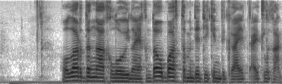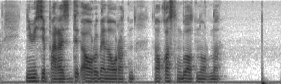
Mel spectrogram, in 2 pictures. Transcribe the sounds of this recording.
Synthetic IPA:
wo̞lˠɑɾd̪əɴɑqəlˠwo̞jənɑjɑqənd̪ɑwbɑst̪əmɪnd̪e̞t̪e̞kʲe̞nd̪ɪɡʲɪɑ̰jt̪əlˠʁɑ̰nː | e̞me̞se̞pʰaɾazit̪ːɪkɑwɾo̞mʲijɑnɑwɾɑt̪ənːɑwqɑst̪əɴbo̞lˠɑt̪ənwo̞ɾənə

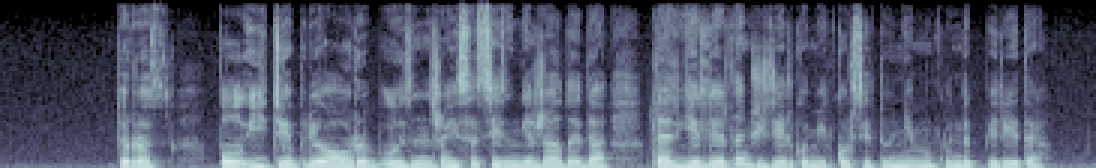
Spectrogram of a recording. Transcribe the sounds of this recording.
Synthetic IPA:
d̪̥ʊɾəs | b̥ʊlˠʏjd̪e̞bɪɾewɑwəɾəpwɵzɪnʒɑjsəzse̞zɪŋɡʲenʒɑʁd̪ɑjd̪ɑd̪̥æɾɪɡʲe̞ɾle̞ɾd̪ɪŋʒe̞d̪e̞lkʲʰɵme̞kʲʰːɵɾse̞t̪uɪne̞mʏmkʲɪnd̪ɪk̚be̞ɾe̞d̪ɪ

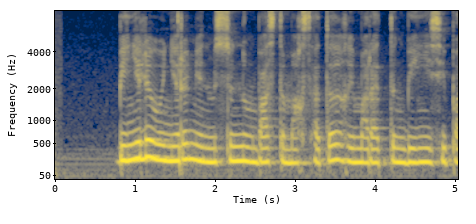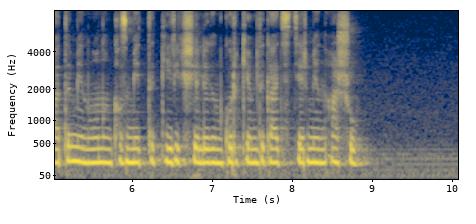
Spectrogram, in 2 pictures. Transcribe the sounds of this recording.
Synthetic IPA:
be̞ne̞lɪwɵne̞ɾɪme̞nmʏsɪnːɪŋbɑst̪əmɑqsɑt̪əʁijmɑɾɑt̪ːəɴbe̞jnesijpɑt̪əme̞nwo̞nəɴqʰəzme̞t̪ːɪkje̞ɾe̞kʃe̞lɪɡʲɪŋkʲʰɵɾkʲe̞md̪ɪkæd̪ɪ̥st̪e̞ɾme̞nɑʃu

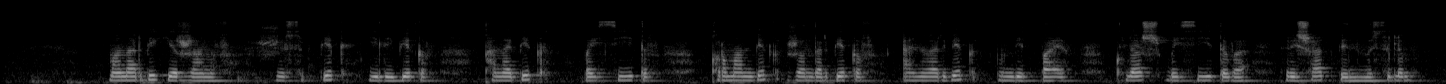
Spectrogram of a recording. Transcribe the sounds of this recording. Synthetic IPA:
mɑnɑɾbe̞kje̞ɾʒɑno̞fʒ̥ɵsɪpːe̞kjelebe̞kofqʰɑnɑbe̞k | b̥ɑjsijt̪o̞fqʰʊɾmɑnbe̞kʒɑnd̪ɑɾbe̞ko̞fænuæɾbe̞kʊmbe̞t̪̚bɑje̞fkʲʰʏlæʃbɑjsijt̪ovɑriʃɑt̪̚pe̞nmʏsɪlɪm

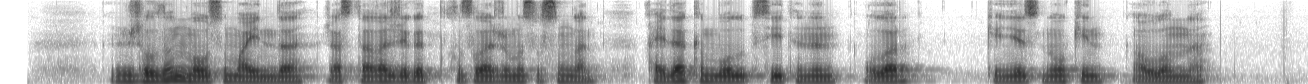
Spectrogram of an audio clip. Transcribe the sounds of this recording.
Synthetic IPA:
ʒəlˠd̪əɴmɑwsəmɑjənd̪ɑʒ̥ɑst̪ɑʁəʒɪɡʲɪt̪̚qʰəzʁɑʒʊməsʊsəɴʁɑɴ | qʰɑjd̪ɑkʲʰɪmbo̞lˠəpɪ̥st̪e̞jt̪ɪnɪnwo̰lˠɑɾ | kʲʰe̞ŋe̞snokʲinɑ̰wlˠənɑ

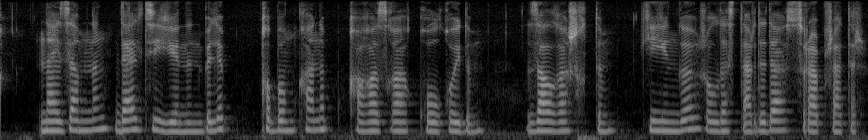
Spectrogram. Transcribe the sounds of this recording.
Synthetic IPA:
nɑjzɑmnəɴd̪æld̪eɡʲe̞nɪnbɪlɪp̚ | qʰəbəmqʰɑnəp̚qʰɑʁɑzʁɑqʰo̞lˠqʰo̞jd̪əm | zɑlˠʁɑʃə̥qt̪əm | kʲʰejɪŋɡʲɪʒo̞lˠd̪ɑst̪ɑɾd̪əd̪ɑsʊɾɑpʒ̥ɑt̪əɾ

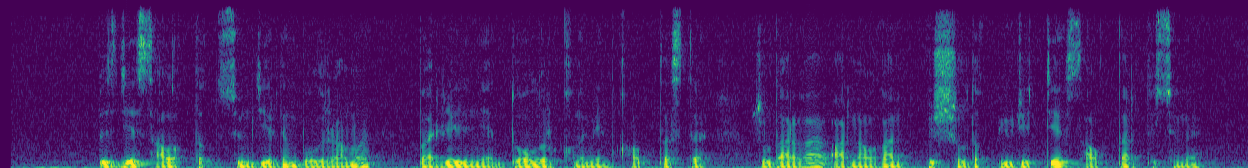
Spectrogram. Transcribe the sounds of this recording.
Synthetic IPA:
b̥ɪzd̪e̞sɑlˠəq̚t̪əq̚t̪ʰʏ̥sɪmd̪e̞ɾd̪ɪŋbo̞lˠʒɑmə | baɾe̞lɪne̞d̪o̞lˠːəɾqʰʊnəme̞ɴqʰɑlˠəp̚t̪ʰɑst̪ə | ʒ̥əlˠd̪ɑɾʁɑɑ̰ɾnɑlˠʁɑnʏʃʒ̥əlˠd̪əq̚bjuwʒe̞t̪ːe̞sɑlˠəq̚t̪ɑɾt̪ʰʏsɪmɪ

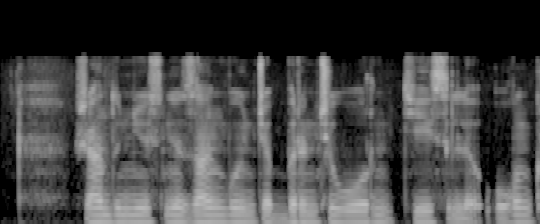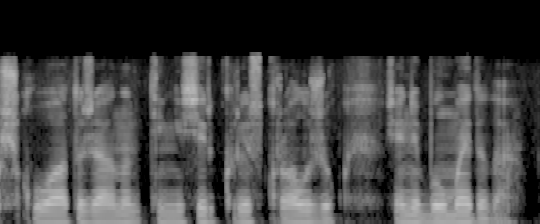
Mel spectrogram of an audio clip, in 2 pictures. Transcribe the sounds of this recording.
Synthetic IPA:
ʒ̥ɑnd̪ʏnije̞sɪne̞zɑɴbo̞jənʃɑbɪɾɪnʃɪwo̞ɾənt̪ʰijesɪlɪ̰wo̞ʁɑŋkʲʰʏ̥ʃqʰuwɑt̪əʒɑʁənɑnt̪ʰe̞ŋeʃe̞ɾkʲʰʏɾe̞sqʰʊɾɑlˠəʒo̞qʒ̥æne̞bo̞lˠmɑjd̪əd̪ɑ̰

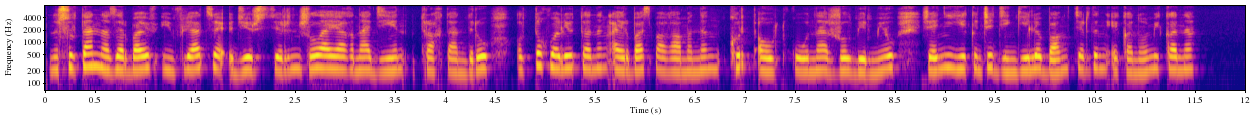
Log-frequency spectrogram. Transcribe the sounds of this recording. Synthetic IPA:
nʊɾsʊlˠt̪ɑnːɑzɑɾbaje̞finflʲat̪sɨjaʔʏd̪e̞ɾɪst̪e̞ɾɪnʒəlˠɑjɑʁənɑd̪e̞jɪnt̪ʰʊɾɑqt̪ɑnd̪əɾuʊlˠt̪ːəqvalʲjut̪anəɴʔɑ̰jəɾbɑsbɑʁɑmənəɴkʲʰʏɾt̪ʰɑwət̪quənɑʒo̞lˠbe̞ɾme̞wʒ̥æne̞je̞kʲɪnʃɪd̪e̞ŋɡʲe̞jlɪbaŋkt̪ːe̞ɾd̪ɪŋe̞̰ko̞no̞mijkɑnə

